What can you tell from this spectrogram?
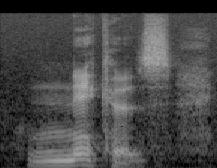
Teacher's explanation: We start with a N sound, N. Tongue up against the top of the mouth and make the noise through your nose.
